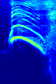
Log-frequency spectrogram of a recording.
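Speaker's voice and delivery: high, sharp "woo" of release; whoop. Real, not acted. Preacher recovering from his outburst, whooping. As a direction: let off steam with a high whoop. Lets off steam after hollering.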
